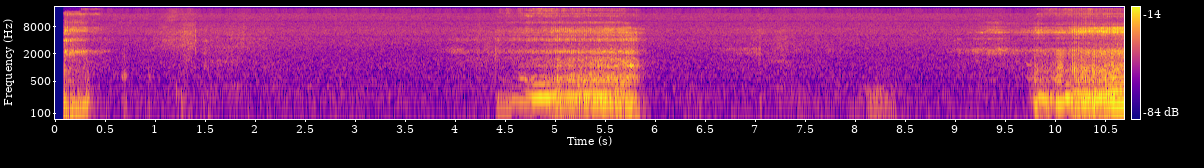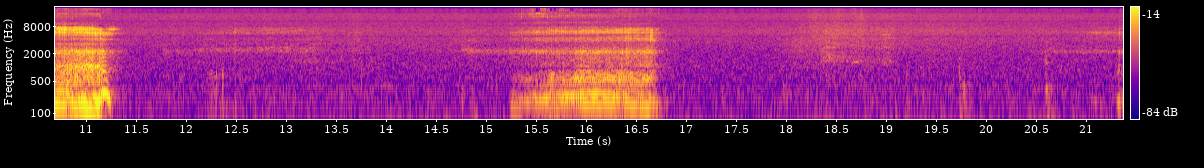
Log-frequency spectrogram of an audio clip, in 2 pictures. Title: English bulldog snores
